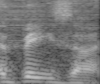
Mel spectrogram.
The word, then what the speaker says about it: Ibiza: think they pronounce it Ibiza. Ibiza, it's here, Ibiza.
